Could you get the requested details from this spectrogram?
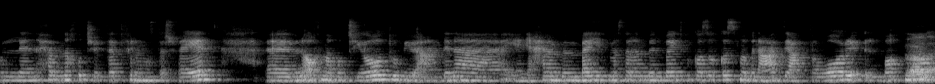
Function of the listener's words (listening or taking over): listening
